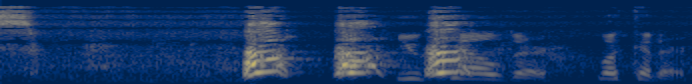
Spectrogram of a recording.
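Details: Dog barking at a playmate during puppy play, three loud sharp barks in quick succession about a third of a second apart, followed by softer short yips, with a person speaking.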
